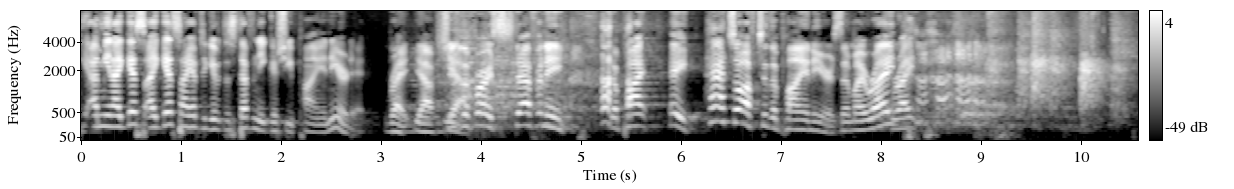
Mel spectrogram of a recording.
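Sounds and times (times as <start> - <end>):
speech: 0.0 - 9.3
laughter: 3.2 - 5.8, 8.1 - 10.2
tepid audience applause: 8.7 - 10.5.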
